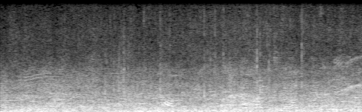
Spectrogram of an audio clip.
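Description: A steady wash of crowd chatter from many tourists, shoppers and families at Covent Garden, London, at Christmas, overlapping voices blending into a continuous babble with no single speaker standing out, holding an even loudness throughout.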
